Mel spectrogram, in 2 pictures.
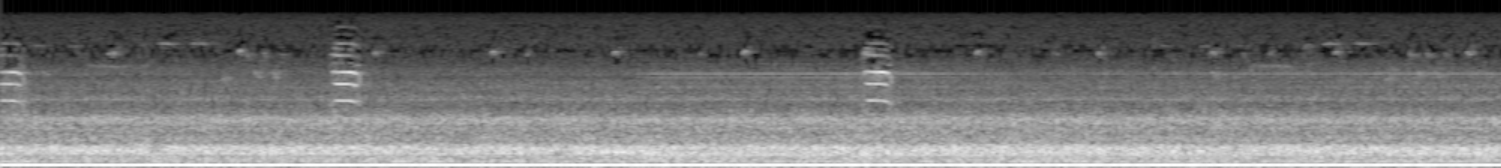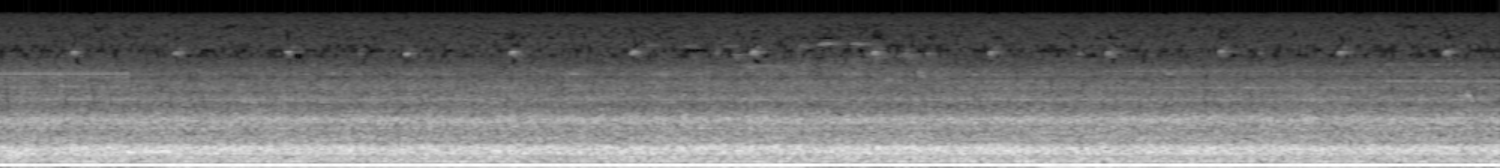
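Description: A steady low electrical hum runs throughout. Over it, a bird gives three short calls: at the start, about three and a half seconds in, and about nine seconds in.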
